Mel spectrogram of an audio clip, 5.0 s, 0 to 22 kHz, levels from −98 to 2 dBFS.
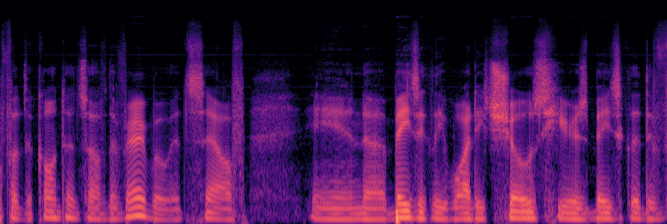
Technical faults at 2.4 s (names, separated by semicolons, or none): none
